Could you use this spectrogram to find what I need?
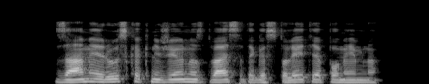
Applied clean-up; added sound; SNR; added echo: neural mask model Resemble Enhance denoiser.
